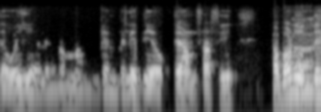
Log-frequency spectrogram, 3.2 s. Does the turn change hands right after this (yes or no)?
no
